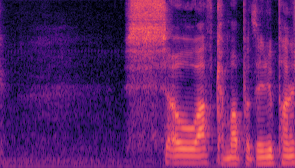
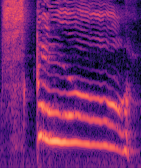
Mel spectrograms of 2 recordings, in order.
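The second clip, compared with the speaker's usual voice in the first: high, long drawn-out victory cry; mock triumph; 4 dB louder than usual. Dad winning against his son, triumphant crowing. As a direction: crow it high like a winning point.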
